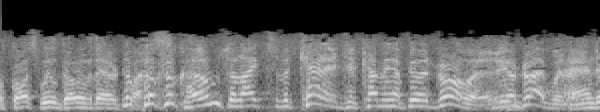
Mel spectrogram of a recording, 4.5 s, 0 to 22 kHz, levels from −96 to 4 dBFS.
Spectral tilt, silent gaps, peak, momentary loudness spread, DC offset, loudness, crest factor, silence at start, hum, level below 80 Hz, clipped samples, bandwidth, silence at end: -5 dB/octave; none; 0 dBFS; 2 LU; under 0.1%; -14 LUFS; 14 dB; 0 s; none; -52 dBFS; under 0.1%; 7.6 kHz; 0 s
